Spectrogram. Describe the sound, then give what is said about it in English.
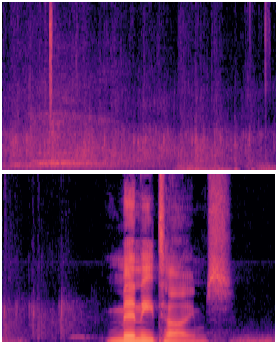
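An audience applauds to welcome a guest speaker at a church gathering. The clapping is a soft, scattered patter that fades away, and then a loud voice calls out in a few short bursts. “put your hands together and welcome him”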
